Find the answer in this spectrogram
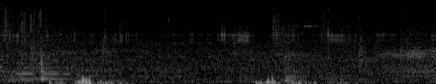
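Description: Quiet room tone with two soft, low thumps, one about a second in and one a little before the end.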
